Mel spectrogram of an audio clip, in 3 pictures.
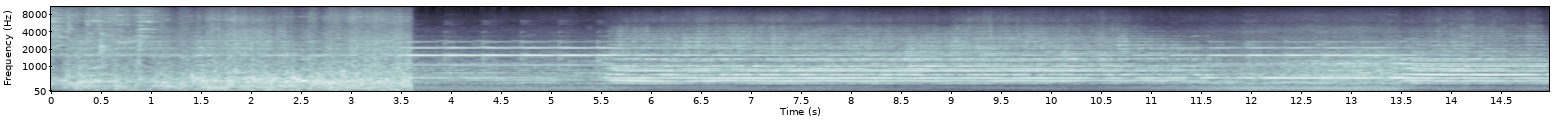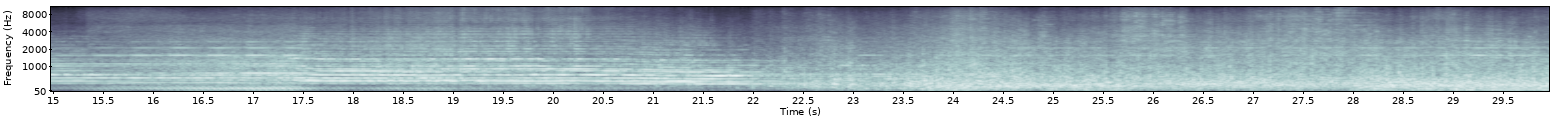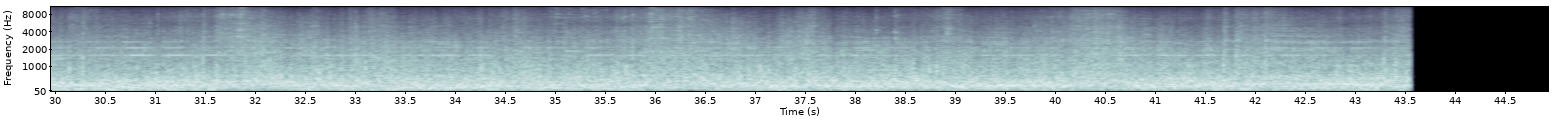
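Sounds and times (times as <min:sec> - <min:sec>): train wheels clattering on rail: 0:00.0 - 0:03.6, 0:22.2 - 0:43.6
train air horn blasts: 0:05.5 - 0:23.3.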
